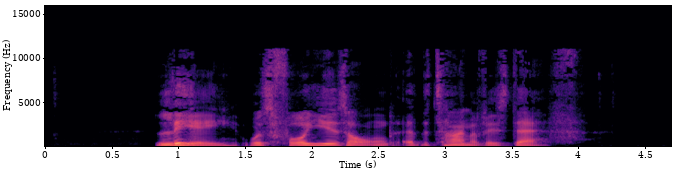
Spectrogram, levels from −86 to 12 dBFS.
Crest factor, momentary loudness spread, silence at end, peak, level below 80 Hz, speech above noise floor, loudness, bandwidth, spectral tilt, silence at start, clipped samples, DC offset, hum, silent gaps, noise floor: 22 dB; 12 LU; 0.7 s; -6 dBFS; -52 dBFS; 55 dB; -25 LUFS; 11.5 kHz; -6 dB/octave; 0.85 s; under 0.1%; under 0.1%; none; none; -80 dBFS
